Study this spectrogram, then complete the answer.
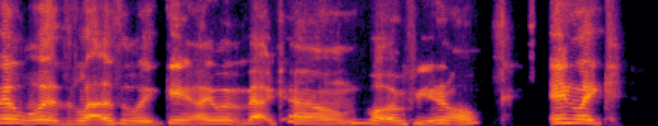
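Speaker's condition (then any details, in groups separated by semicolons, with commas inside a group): Cerebral palsy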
